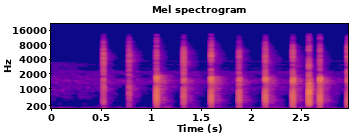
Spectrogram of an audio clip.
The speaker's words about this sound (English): I was giving the golf clap before anyone.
